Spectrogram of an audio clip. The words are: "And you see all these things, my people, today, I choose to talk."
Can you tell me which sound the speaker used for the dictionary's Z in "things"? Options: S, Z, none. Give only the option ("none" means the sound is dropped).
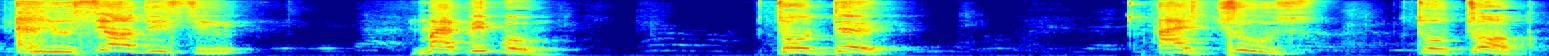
none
